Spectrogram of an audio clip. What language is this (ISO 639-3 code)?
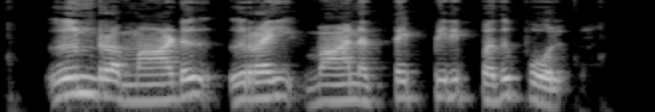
tam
